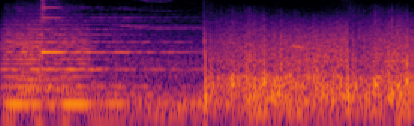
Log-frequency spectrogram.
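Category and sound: sound effect, fireworks exploding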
